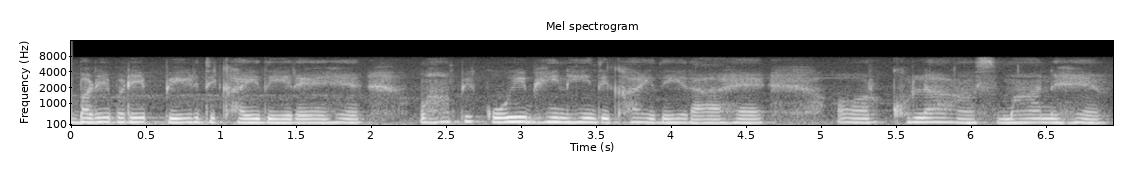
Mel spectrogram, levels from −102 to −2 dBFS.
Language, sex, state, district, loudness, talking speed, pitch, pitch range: Hindi, female, Chhattisgarh, Sarguja, -15 LUFS, 165 wpm, 170 Hz, 160-185 Hz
